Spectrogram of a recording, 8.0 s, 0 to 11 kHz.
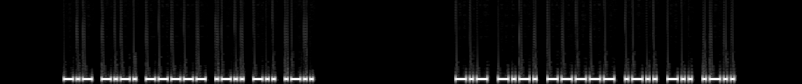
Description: Morse code, heard as a keyed tone, about 31 wpm, 700 Hz. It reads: KC0LDL KC0LDL
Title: Speed Racing - USA Call Signs 25wpm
